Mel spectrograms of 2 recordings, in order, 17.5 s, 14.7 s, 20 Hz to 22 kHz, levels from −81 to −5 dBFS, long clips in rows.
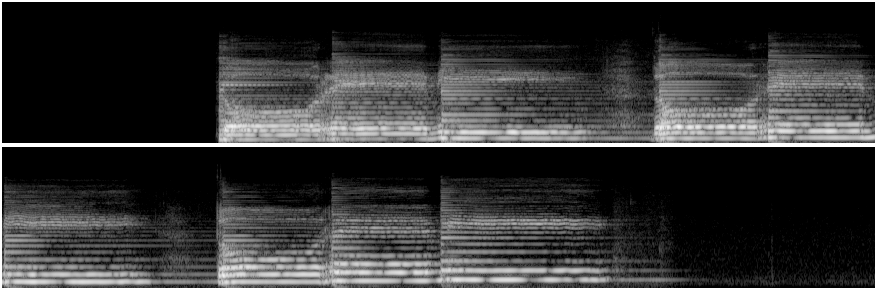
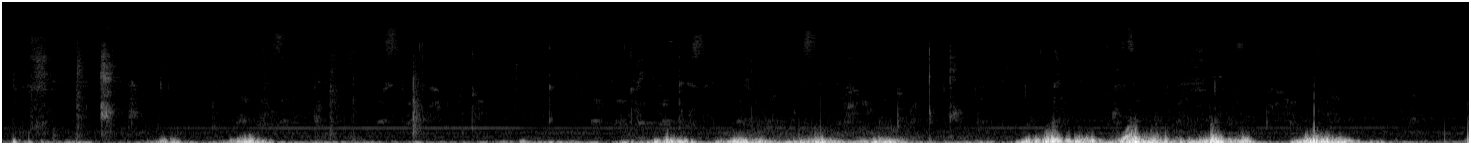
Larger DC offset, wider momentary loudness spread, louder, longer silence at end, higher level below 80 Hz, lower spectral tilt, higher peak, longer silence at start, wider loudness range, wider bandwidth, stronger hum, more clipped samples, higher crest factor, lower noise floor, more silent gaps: neither; second, 12 LU vs 25 LU; first, -20 LUFS vs -27 LUFS; first, 2.5 s vs 0 s; second, -56 dBFS vs -28 dBFS; second, -7.5 dB/octave vs -9.5 dB/octave; about the same, -4 dBFS vs -4 dBFS; first, 2.15 s vs 0.1 s; second, 4 LU vs 14 LU; first, 9 kHz vs 2.8 kHz; neither; neither; about the same, 18 dB vs 20 dB; first, -65 dBFS vs -50 dBFS; neither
